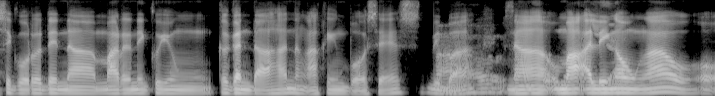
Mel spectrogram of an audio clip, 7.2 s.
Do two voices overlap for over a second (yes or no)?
yes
